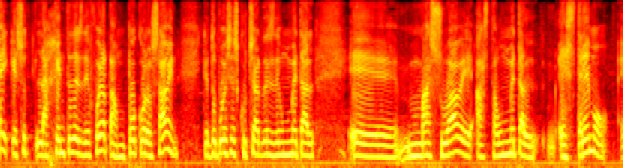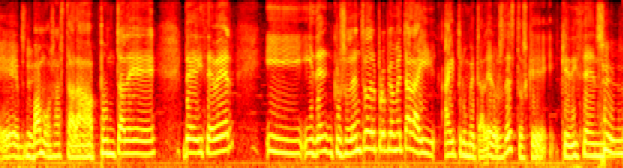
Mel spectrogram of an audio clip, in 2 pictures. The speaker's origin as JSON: {"language": "Spanish", "region": "Catalonia", "country": "Spain", "said": "yo soy de Cataluña y le pasa lo mismo a las bandas de aquí de metal que cantan en catalán."}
